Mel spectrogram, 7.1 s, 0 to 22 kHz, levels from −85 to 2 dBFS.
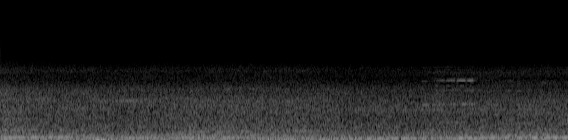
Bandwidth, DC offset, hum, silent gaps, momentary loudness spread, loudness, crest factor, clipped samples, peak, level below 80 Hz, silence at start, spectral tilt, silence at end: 5.8 kHz; under 0.1%; none; none; 3 LU; -47 LUFS; 12 dB; under 0.1%; -32 dBFS; -48 dBFS; 0 s; -8.5 dB/octave; 0 s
